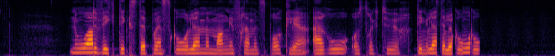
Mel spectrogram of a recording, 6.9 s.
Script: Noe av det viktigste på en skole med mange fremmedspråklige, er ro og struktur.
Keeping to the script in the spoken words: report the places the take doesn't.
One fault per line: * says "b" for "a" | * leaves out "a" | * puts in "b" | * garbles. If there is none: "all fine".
* leaves out "av"
* garbles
